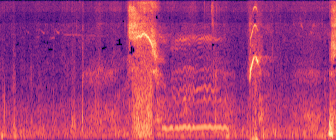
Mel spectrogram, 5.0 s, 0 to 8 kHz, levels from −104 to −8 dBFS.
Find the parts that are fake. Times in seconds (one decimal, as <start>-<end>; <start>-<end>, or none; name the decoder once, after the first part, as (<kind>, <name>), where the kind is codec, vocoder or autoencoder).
none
